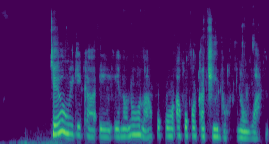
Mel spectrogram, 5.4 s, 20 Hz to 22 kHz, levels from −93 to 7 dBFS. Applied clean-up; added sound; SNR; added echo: neural mask model Resemble Enhance denoiser.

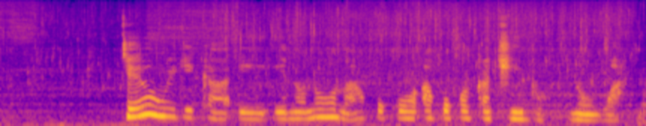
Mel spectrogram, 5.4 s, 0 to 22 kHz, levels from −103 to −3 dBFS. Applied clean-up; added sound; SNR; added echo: none; Sink (filling or washing) / Water tap, faucet; 20 dB; none.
